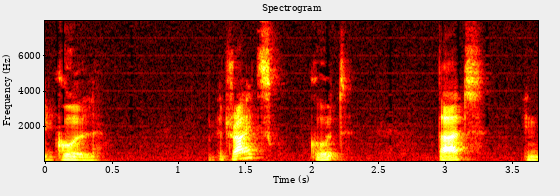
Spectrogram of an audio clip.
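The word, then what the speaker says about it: gud: in danish people say gul it writes good but in danish most of the time the d at the end of a word is pronounced like an l so it's gul in norwegian in swedish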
